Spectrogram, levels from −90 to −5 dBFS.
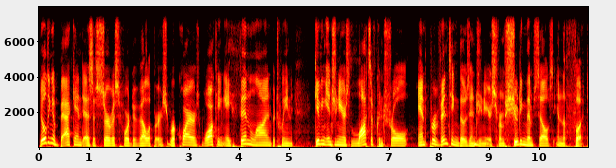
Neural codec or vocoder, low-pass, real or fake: codec, 16 kHz, 16 kbps, FunCodec, trained on Chinese and English, 50 frames a second; 7.2 kHz; fake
